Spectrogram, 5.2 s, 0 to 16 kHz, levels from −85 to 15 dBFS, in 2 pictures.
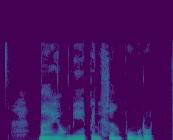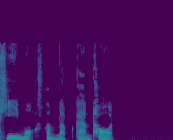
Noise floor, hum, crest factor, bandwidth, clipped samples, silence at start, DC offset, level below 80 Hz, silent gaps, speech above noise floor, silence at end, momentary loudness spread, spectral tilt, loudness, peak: -80 dBFS; none; 20 dB; 11.5 kHz; under 0.1%; 0.25 s; under 0.1%; -82 dBFS; none; 46 dB; 0.9 s; 10 LU; -5.5 dB/octave; -35 LUFS; -16 dBFS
